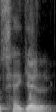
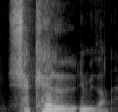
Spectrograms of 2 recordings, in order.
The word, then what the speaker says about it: 셰켈: 우리나라 번역으로는 세겔 그렇게 표현되는데 정확한 발음은 셰켈입니다.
